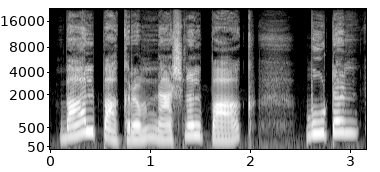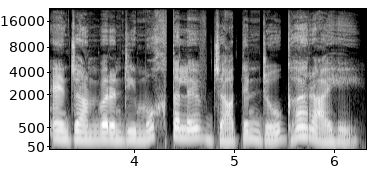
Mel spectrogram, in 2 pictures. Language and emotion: Sindhi, neutral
